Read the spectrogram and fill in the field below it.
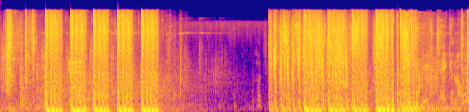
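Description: Rapid bursts of gunfire in Call of Duty Mobile ranked multiplayer, loud repeated automatic shots in clustered volleys, a brief near-silent pause, then another sustained string of firing.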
